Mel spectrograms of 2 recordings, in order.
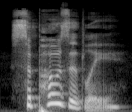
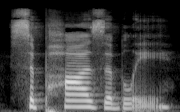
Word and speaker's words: supposedly: Supposedly. Common mispronunciation. Supposably. Correct pronunciation. Supposedly. Four syllables with the stress on the second.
